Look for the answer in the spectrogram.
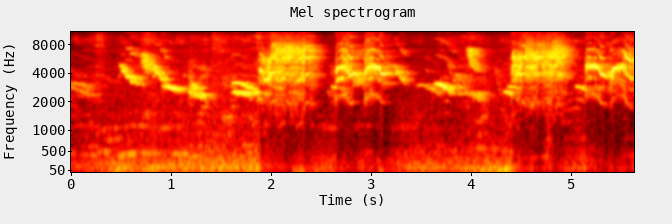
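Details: Wallacean white-eye of the golden-headed form from Sumbawa, West Nusa Tenggara, in full song: quick descending high twittering notes alternating with loud rasping, noisy outbursts, with a low murmur of background noise.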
